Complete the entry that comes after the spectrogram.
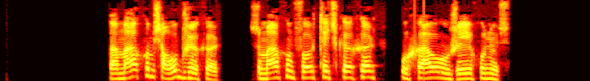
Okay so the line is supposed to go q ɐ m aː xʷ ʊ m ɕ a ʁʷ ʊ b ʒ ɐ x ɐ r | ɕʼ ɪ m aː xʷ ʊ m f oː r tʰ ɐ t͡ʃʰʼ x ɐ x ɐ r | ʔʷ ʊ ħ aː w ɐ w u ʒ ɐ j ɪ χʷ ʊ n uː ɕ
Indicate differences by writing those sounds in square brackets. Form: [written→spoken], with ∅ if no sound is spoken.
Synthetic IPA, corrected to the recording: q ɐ m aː xʷ ʊ m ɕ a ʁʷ ʊ b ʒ ɐ x ɐ r | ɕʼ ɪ m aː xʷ ʊ m f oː r tʰ ɐ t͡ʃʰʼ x ɐ x ɐ r | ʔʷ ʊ [ħ→x] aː w ɐ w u ʒ ɐ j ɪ χʷ ʊ n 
